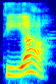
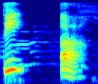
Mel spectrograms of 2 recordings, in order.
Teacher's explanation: no es tia, sino es ti-a. Suena más la I. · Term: hiato acentual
